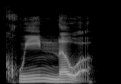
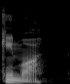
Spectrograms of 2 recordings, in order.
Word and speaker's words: quinoa: And I was like, no, that's quinoa. It's pronounced quinoa.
